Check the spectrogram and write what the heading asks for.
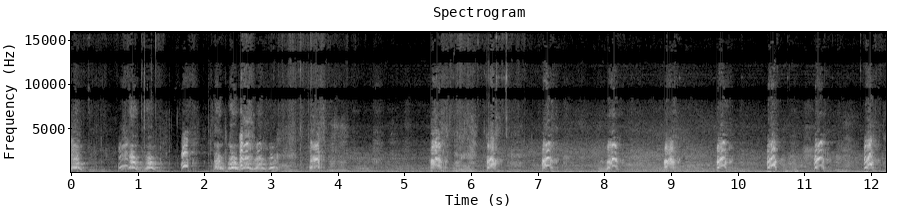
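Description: Small white dog barking in alarm at an unfamiliar statue. A quick run of barks comes in the first few seconds, then single sharp barks at an even pace, about one every 0.8 seconds.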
